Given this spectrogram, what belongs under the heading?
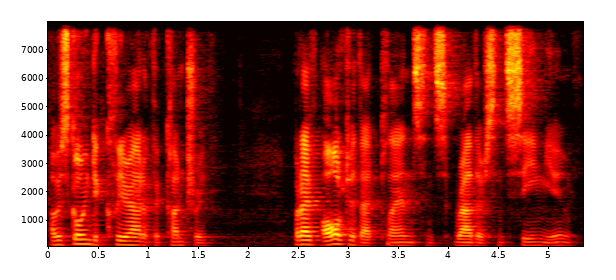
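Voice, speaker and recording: A man's voice: mid-range voice, steady tone, normal speed, a little mellow, close to an everyday voice. A man voicing an arrogant, bitter, volatile scientist on the run in a storybook, declaiming emphatically and indignantly. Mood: scheming, confiding.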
